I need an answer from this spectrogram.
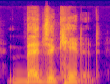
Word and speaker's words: Beducated: Beducated. It's spelled like educated, but with a B, because, it's for stuff in the bedroom.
